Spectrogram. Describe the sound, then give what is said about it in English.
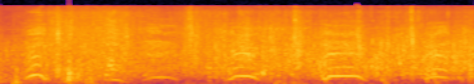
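Water splashes and churns in a steady rhythm as people swim hard through a river, having jumped in to escape a tiger, with repeated short, rising-and-falling tones over continuous water noise. “Jump into the river! Tigers can't swim!”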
